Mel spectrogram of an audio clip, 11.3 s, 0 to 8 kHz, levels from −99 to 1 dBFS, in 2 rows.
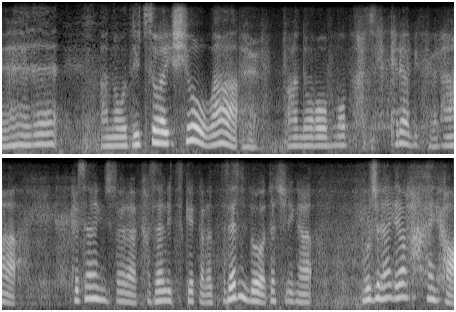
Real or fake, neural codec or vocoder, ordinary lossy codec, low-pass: fake; codec, 16 kHz in and 24 kHz out, 0.6 kbps, FocalCodec, streaming, 2048 codes; Opus, 24 kbps; 7.2 kHz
